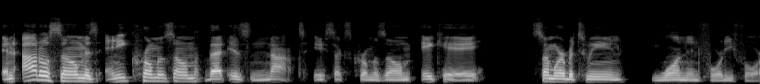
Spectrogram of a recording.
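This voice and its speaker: A man talks at a fairly slow pace in a normal speaking voice with lively intonation, recorded with a dry, close sound, no echo and a quiet background. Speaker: high school biology teacher. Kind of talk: recorded lecture video.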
